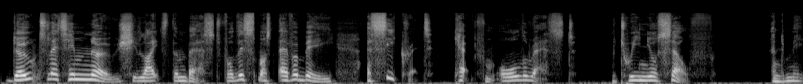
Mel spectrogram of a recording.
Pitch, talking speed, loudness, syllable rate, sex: 175 Hz, 180 wpm, -19 LUFS, 4.5 syllables/s, male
